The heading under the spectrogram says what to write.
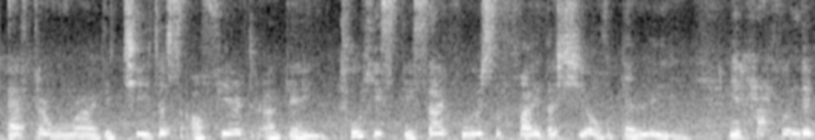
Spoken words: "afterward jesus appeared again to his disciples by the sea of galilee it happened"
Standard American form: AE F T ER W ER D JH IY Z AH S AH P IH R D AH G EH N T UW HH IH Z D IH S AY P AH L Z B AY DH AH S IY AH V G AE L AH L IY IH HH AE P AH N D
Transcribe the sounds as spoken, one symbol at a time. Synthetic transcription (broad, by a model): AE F T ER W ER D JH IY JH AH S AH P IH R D AH G EH N T UW HH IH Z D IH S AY AH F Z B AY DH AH SH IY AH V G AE L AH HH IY HH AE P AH N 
